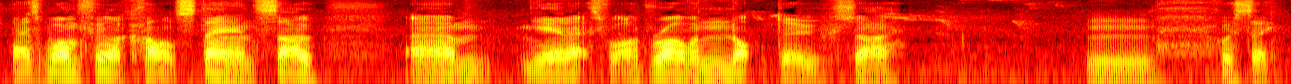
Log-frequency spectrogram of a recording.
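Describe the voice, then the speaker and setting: A man's voice: sits low, level tone, a little slow, mellow, slight background noise. A British man with a congested, stuffy nose from a cold, chatting casually and thinking aloud as he films himself fishing. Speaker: angler filming a fishing vlog. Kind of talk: casual chat to camera while fishing. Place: outdoors by the water.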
